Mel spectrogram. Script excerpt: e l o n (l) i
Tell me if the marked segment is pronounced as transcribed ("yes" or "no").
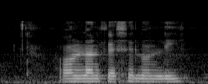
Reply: yes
